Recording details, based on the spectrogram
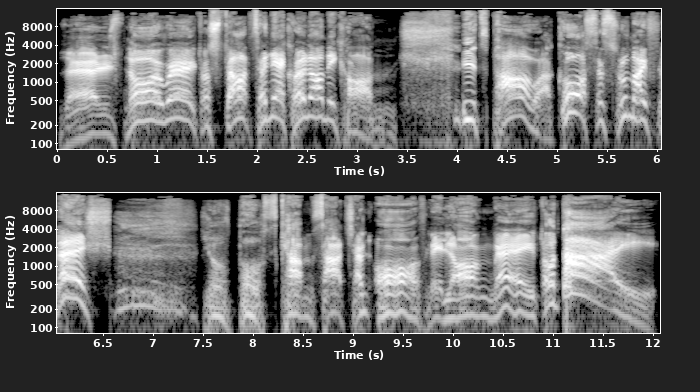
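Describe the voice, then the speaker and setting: An actor playing a sadistic, grandiose mad scientist villain in a video game, speaking in a theatrical, menacing way. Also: male voice, high voice, sing-song, takes it slowly, creaky, sharp tone, husky, no room sound, studio quality, heavily acted. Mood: grandiose, ranting. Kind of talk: video game cutscene acting.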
